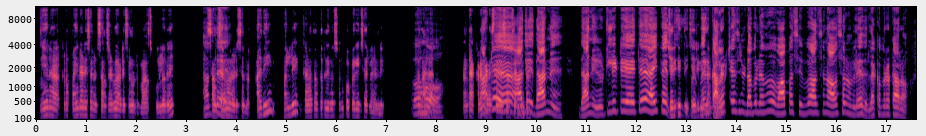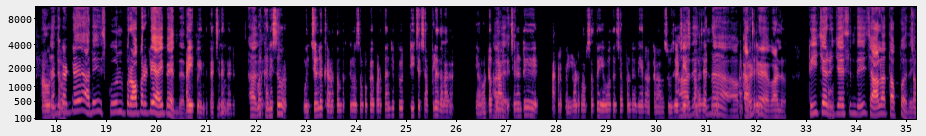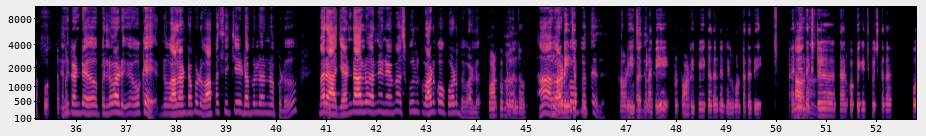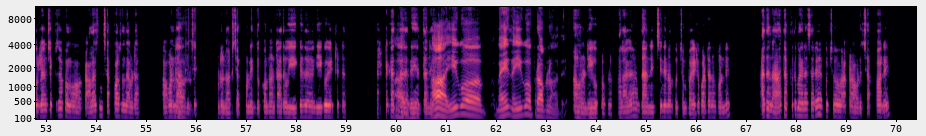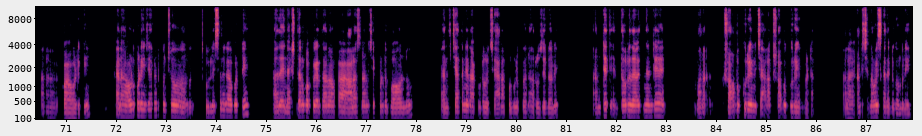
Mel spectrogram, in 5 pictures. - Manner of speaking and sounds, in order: in English: "సన్‌సైడ్"; in English: "స్కూల్‌లోనే సన్‌సైడ్"; in English: "సన్‌సైడ్"; in English: "యుటిలిటీ"; in English: "కలెక్ట్"; in English: "స్కూల్ ప్రాపర్టీ"; other background noise; in English: "టీచర్"; in English: "సూసైడ్"; in English: "టార్చర్‌కి?"; in English: "టీచర్"; other noise; tapping; in English: "స్కూల్‌కి"; in English: "నెక్స్ట్"; in English: "ఇగో, ఇగో"; in English: "కరెక్ట్"; in English: "ఇగో మెయిన్ ఇగో ప్రాబ్లమ్"; in English: "ఇగో ప్రాబ్లం"; in English: "స్కూల్"; in English: "నెక్స్ట్"
- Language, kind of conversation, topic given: Telugu, podcast, మీ నాయకత్వంలో జరిగిన పెద్ద తప్పిదం నుండి మీరు ఏం నేర్చుకున్నారు?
